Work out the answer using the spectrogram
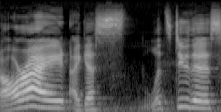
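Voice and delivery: loud, reluctant, snarky, grudging tone. Retelling how a film character agreed to fight: imitating a snarky reluctant character. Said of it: "snarky, wanna go home".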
